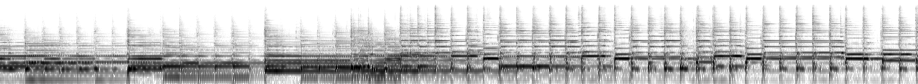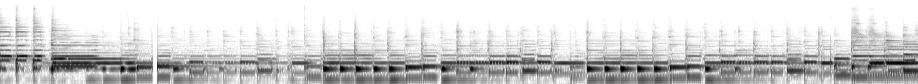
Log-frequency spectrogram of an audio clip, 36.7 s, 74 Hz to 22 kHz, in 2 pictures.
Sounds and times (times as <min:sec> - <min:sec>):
Ukulele: 0:00.0 - 0:36.7.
